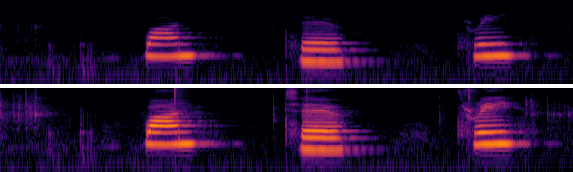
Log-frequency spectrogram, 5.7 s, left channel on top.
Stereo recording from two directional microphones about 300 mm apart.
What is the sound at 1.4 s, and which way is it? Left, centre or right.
Speech, centre.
